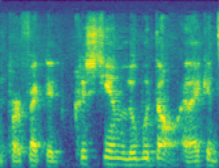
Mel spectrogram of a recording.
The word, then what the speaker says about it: Christian Louboutin: and now i got the i got the pronunciation perfected christian louboutin and i can say it like a french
